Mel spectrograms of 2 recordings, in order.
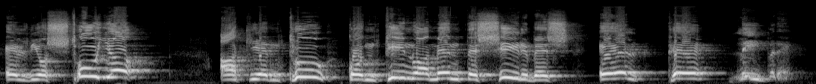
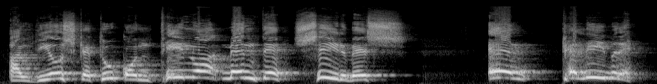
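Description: First: Higher, slow, solemn king blessing Daniel; king's blessing. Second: High, slow, shouted king's blessing. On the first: Preacher voicing the king to Daniel, slow and solemn. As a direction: draw out the blessing like a hopeful king. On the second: Preacher shouts the king's words to Daniel, slow and loud. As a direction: proclaim it at full force to Daniel. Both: Acted.

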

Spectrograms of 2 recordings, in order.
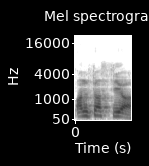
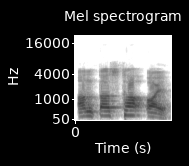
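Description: First: অন্তস্থীয় run together as on-tos-ti-o; one-word folk name অন্তস্থীয়; common mispronunciation. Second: অন্তস্থ অয় split by a pause; careful on-tos-tho, oy in অন্তস্থ অয়; correct letter name. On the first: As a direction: say অন্তস্থীয় with a ti-o ending. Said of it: "অনেকে উচ্চারণ করে কি". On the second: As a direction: say অন্তস্থ, then a separate oy for অয়. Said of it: "এটা সঠিক উচ্চারণ হচ্ছে যে". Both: Shown as a demonstration.

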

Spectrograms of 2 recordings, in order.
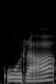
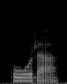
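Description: First: Ora with the stress pushed onto the final a; wrong last-syllable stress. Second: Ora stressed on its opening O; stress on first syllable. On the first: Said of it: "Ich habe nicht gesagt". (ora falsch auf der letzten Silbe betont) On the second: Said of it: "Heißt also die vorletzte Silbe". (ora richtig auf der vorletzten Silbe betont) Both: Shown as a demonstration.

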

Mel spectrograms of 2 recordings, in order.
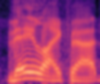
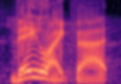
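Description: First: Said in the usual way. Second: Each word drawn out slowly; slow emphasis. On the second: Shown as a demonstration. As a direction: stretch it out for weight.

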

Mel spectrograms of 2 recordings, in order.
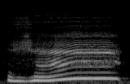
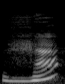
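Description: First: ذا with the a held long; long, sustained ذا; long vowel. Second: ذا cut short, a brief a; short ذا, not held; short vowel. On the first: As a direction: stretch the vowel of ذا into a long madd. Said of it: "ما المد الطويل المناسب له". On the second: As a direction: say ذا with a quick fatha vowel. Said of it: "هنا على الذال فتحة". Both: Shown as a demonstration.

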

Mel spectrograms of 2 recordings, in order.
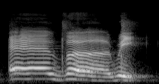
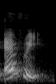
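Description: First: "every" loud and slow as EV-ER-EE; over-enunciated "every" with the middle vowel kept; three clear syllables. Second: "every" said quickly as EV-ry; everyday two-syllable "every"; shortened to two syllables. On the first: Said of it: "Did you say three clear syllables?". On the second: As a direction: drop the middle vowel of "every". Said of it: "You shorten it". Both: Shown as a demonstration.

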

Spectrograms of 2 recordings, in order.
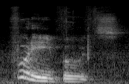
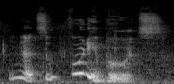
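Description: First: Slow, playful naming; playful nickname. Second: Very high, playful falsetto; goofy high-pitched teasing; silly voice. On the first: Silly nickname for the talons. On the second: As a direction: squeak it out as a silly little taunt. Playfully repeats the silly nickname. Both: Pretend.

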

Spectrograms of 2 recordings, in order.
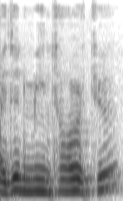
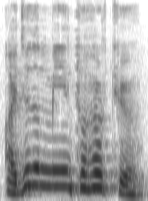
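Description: First: Said in the usual way. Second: Raised, careful model read of the English line; model sentence reading. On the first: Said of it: "teacher repeats sentence after explanation". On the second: Shown as a demonstration. Teacher reading the model sentence aloud, raised and clear. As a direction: read it out clearly for learners to copy. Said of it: "teacher models the English sentence".

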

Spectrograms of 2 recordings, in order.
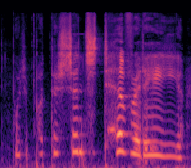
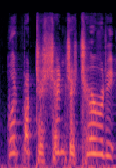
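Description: First: Said in the usual way. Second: Quick, hurried repeat; fast repeat. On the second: Real, not acted. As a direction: rattle it off fast. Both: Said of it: "repeated faster".

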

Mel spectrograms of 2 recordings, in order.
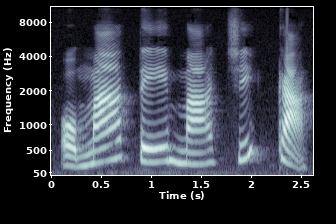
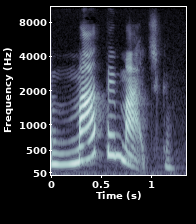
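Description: First: "matemática" slow and loud, ma-te-má-ti-ca; syllable by syllable. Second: Said in the usual way. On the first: Shown as a demonstration. Teacher counting mouth openings for children, loud separated syllables. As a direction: punch each syllable of "matemática" separately, full final ca. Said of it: "Quantas vezes você abre a boca". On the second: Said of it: "falar a palavra matemática".

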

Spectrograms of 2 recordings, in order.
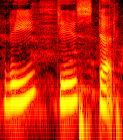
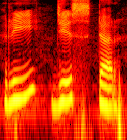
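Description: First: Said in the usual way. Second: रजिस्टर stretched very slowly, syllable by syllable; split into syllables. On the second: Shown as a demonstration. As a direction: clap out रजिस्टर one beat per syllable. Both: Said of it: "clap your hands to count the number of syllable".

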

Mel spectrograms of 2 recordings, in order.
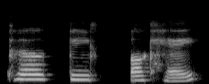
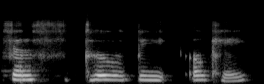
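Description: First: "to" reduced to a quick "tə" sound; weak form "to" as "tə" in "to be okay". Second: "to" said as a full clear "too"; don't reduce "to", say it fully as "too"; "to" unreduced, vowel kept full. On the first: Shown as a demonstration. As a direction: swallow the vowel of "to", just "tə". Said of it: "没有弱读". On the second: Real, not acted. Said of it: "不是to，是te".

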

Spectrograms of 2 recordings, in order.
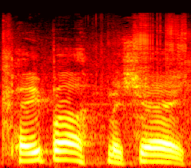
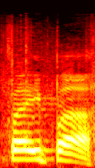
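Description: First: Slow Boston "Paper mache", almost no R; Boston accent. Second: Boston "Paper", dropped R, said high; Boston accent. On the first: Roofer repeats it for viewers in a Boston accent. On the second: Roofer shows the camera how Boston says "Paper", Boston accent. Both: Shown as a demonstration. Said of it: "That's how they say it in Boston".

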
